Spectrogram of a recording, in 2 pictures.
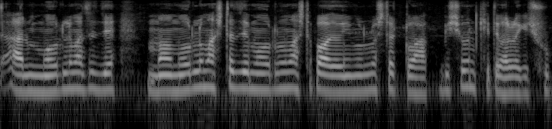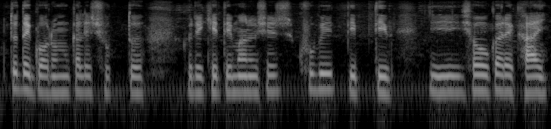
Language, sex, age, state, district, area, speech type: Bengali, male, 30-45, West Bengal, Birbhum, urban, spontaneous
